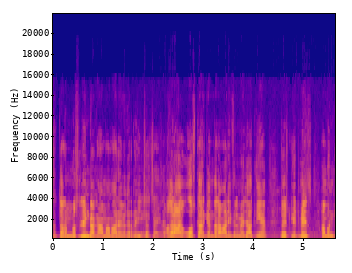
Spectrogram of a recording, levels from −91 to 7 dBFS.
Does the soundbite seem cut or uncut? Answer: cut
